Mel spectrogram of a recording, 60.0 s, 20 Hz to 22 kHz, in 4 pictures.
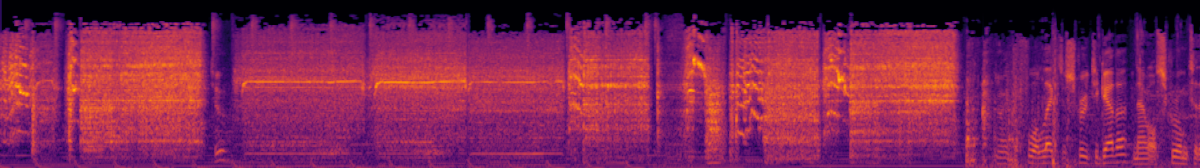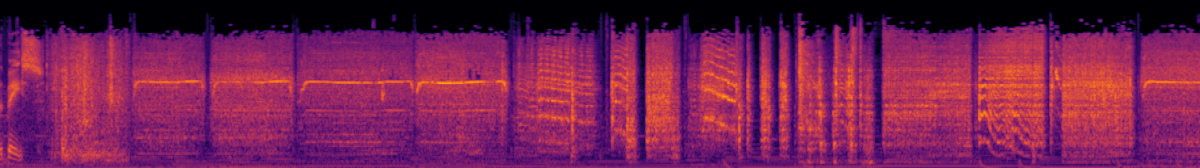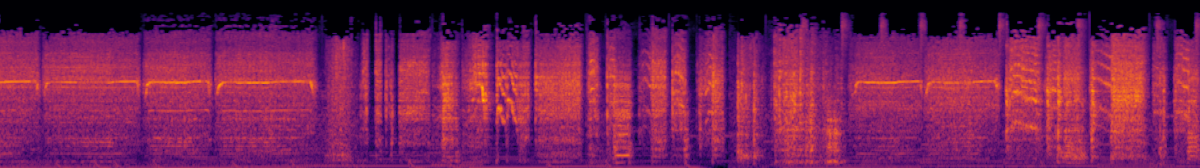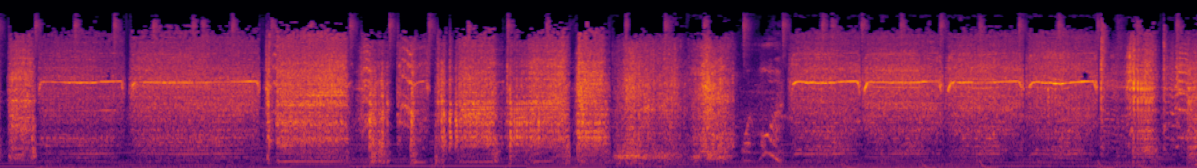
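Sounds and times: power drill whining: 0.0s - 12.8s, 14.8s - 59.9s.

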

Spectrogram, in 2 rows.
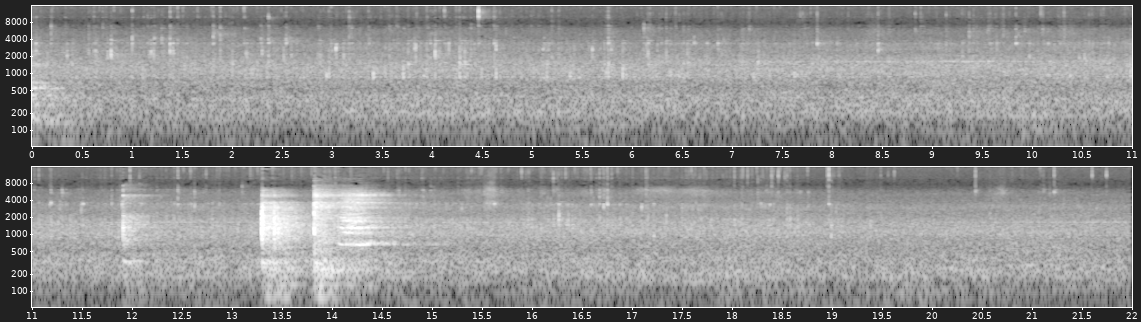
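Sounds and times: small drip ticks: 0.0s - 13.3s, 15.3s - 19.8s, 20.4s - 22.0s
liquid trickling through filter: 0.0s - 22.0s.

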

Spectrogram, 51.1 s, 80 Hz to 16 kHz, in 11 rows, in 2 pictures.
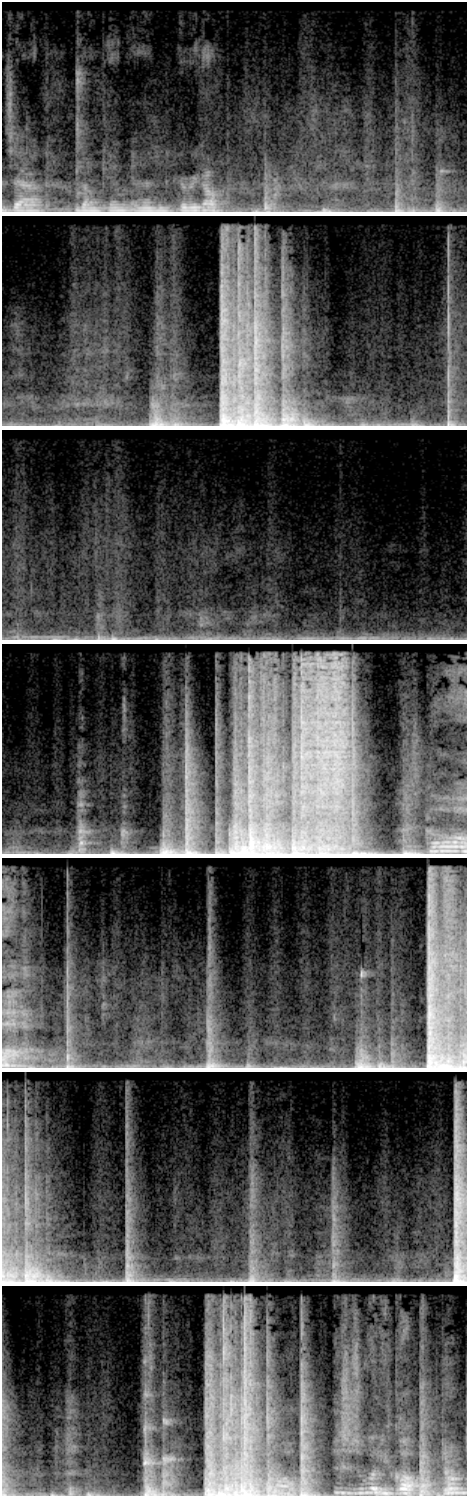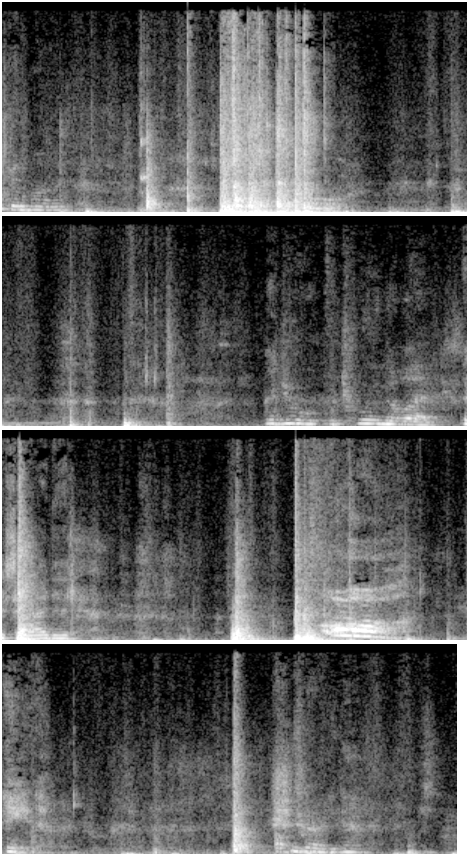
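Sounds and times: ball rattling hoop and door: 15.6s - 17.7s, 22.2s - 23.9s, 29.3s - 31.1s, 34.7s - 36.0s.

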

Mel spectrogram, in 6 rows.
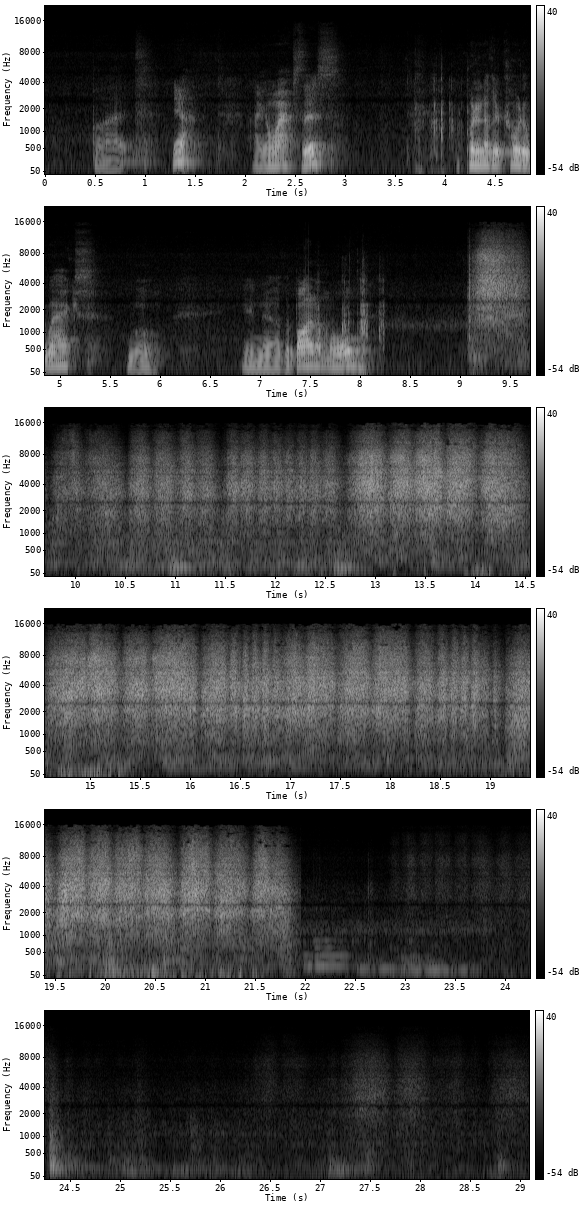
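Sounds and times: sandpaper rubbing on wood: 9.1s - 22.0s, 23.0s - 24.4s, 26.4s - 29.0s.

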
